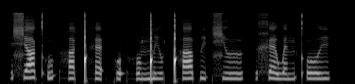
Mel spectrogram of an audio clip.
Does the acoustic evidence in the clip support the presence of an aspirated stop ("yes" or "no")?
yes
